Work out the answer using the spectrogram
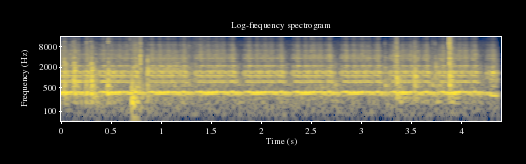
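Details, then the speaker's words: Harman Kardon CD 191 cassette deck with a faulty tape transport mechanism, heads stuck up so the door won't close: powered on, it makes an awful drone with clicks and snaps, nothing moves and eject is jammed. "i have the heads in the up position which means i can't close the door turn it on makes awful noise nothing happening eject is jammed"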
